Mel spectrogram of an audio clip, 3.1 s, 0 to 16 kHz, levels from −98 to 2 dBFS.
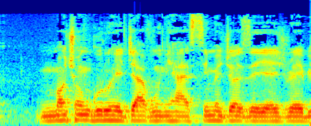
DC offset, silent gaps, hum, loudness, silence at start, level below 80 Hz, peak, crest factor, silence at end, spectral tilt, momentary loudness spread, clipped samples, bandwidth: under 0.1%; none; none; -15 LUFS; 0 s; -42 dBFS; 0 dBFS; 14 dB; 0 s; -5 dB/octave; 4 LU; under 0.1%; 11.5 kHz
